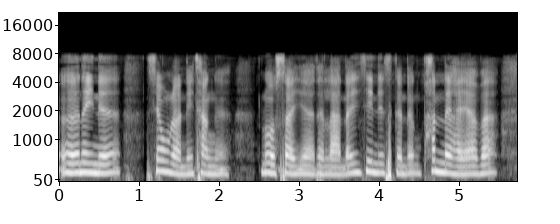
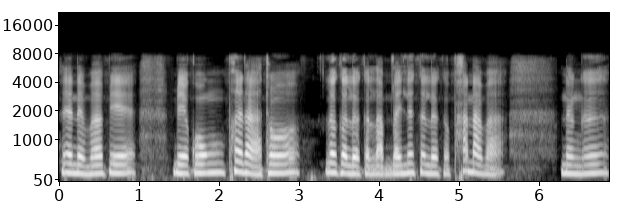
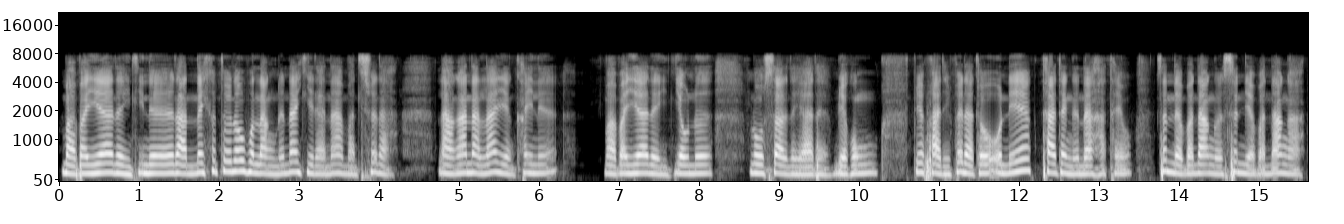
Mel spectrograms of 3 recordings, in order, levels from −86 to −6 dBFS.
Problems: none marked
